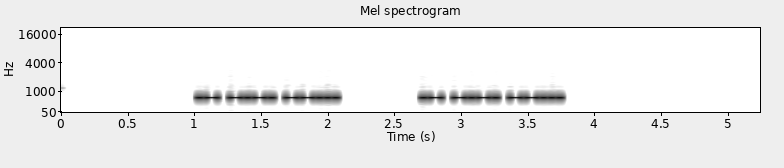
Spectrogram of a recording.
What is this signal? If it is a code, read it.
Morse code, heard as a keyed tone, about 40 wpm, 700 Hz. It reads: AC7 AC7
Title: USA Call Sign Prefixes - Repeated 2x - 40wpm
